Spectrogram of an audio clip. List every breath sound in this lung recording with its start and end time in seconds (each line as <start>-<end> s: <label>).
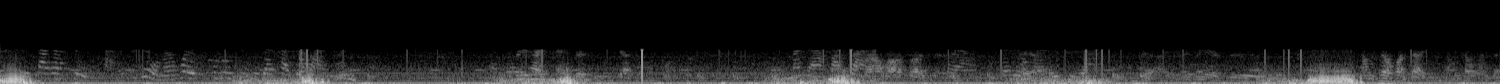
0.00-0.34 s: rhonchi
2.24-2.94 s: inhalation
2.94-3.38 s: exhalation
2.94-3.38 s: rhonchi
4.90-5.54 s: inhalation
5.08-5.52 s: rhonchi
5.54-6.00 s: exhalation
5.54-6.00 s: rhonchi
7.65-8.26 s: inhalation
8.26-8.73 s: exhalation
8.26-8.73 s: rhonchi
10.19-10.76 s: inhalation
10.76-11.23 s: exhalation
10.76-11.23 s: rhonchi
13.07-13.74 s: inhalation
13.07-13.74 s: rhonchi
